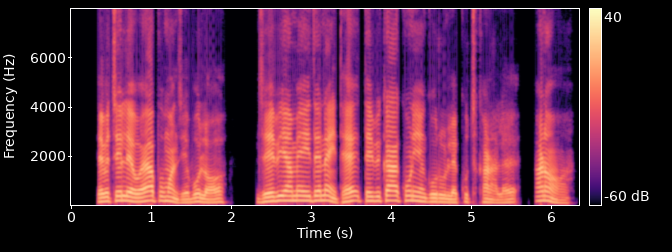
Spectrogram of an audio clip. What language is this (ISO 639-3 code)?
bfz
